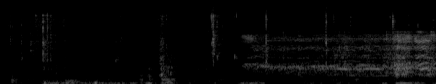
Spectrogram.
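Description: Biting into and chewing a white chocolate candy shell with a soft jelly filling: scattered small crunches and mouth clicks. About halfway through, a steady background sound with held tones comes in.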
